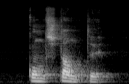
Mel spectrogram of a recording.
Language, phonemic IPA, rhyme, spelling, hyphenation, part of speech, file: Dutch, /ˌkɔnˈstɑn.tə/, -ɑntə, constante, con‧stan‧te, noun, Nl-constante.ogg
- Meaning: constant, non-variable factor or quantity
